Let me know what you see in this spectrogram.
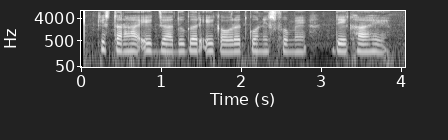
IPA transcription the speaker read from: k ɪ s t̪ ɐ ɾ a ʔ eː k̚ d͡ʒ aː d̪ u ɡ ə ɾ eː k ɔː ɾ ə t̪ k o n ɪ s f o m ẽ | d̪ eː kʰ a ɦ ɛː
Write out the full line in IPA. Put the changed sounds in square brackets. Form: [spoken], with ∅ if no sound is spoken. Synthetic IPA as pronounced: k ɪ s t̪ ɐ ɾ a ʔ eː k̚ d͡ʒ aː d̪ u ɡ ə ɾ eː k ɔː ɾ ə t̪ k o n ɪ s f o m ẽ | d̪ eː kʰ a ɦ ɛː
